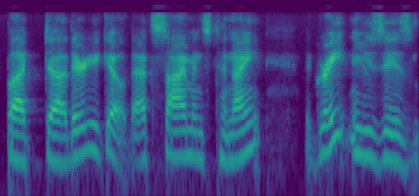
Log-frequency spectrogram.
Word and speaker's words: Simons: Anfernee Simons, often mispronounced Simmons.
